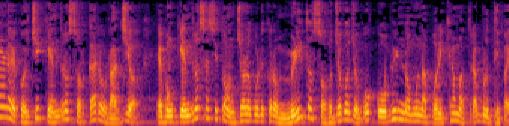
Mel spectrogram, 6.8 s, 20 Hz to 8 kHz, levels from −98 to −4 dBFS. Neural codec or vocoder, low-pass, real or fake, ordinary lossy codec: none; none; real; none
